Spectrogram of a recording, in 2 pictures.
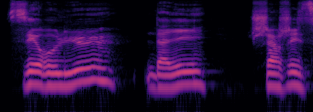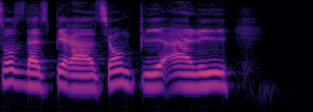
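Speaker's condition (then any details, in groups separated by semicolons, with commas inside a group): Cerebral palsy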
